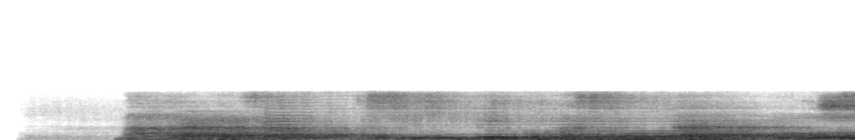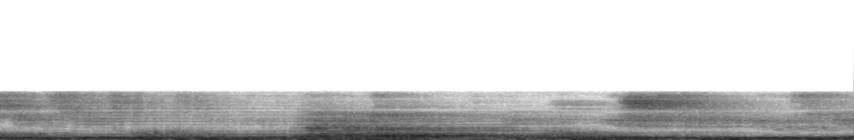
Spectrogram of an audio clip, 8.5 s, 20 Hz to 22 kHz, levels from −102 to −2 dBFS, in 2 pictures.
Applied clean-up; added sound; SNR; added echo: neural separator model SepFormer DNS4.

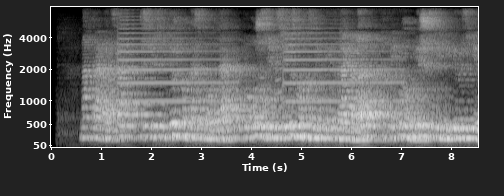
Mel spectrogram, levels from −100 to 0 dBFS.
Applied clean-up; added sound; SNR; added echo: none; Trumpet; 14 dB; reverberation time 2.2 s.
